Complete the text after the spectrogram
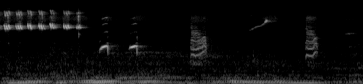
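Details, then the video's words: A cucak keling sings a lure track meant to stimulate other birds into song: a fast, high string of about eight sharp ticking notes, then short rising whistles and a few buzzy chirps. "Pancingan Cucak Keling Biar Gacor Teler"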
